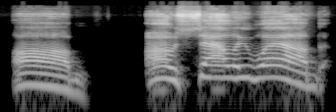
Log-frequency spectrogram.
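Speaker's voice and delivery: ordinary talk, nothing marked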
